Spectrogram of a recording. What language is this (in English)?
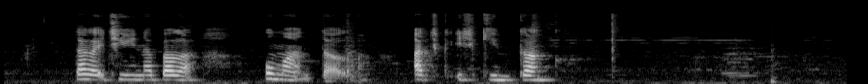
Sihuas Ancash Quechua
